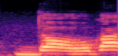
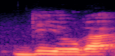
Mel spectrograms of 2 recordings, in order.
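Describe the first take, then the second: First: द with a short neutral vowel; THE as "duh". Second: दी with a long ee vowel; THE as "dee". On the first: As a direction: say द as "duh", not "dee". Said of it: "इसका pronunciation द होगा". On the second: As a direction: say दी to rhyme with see. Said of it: "ना कि दी होगा". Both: Shown as a demonstration.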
